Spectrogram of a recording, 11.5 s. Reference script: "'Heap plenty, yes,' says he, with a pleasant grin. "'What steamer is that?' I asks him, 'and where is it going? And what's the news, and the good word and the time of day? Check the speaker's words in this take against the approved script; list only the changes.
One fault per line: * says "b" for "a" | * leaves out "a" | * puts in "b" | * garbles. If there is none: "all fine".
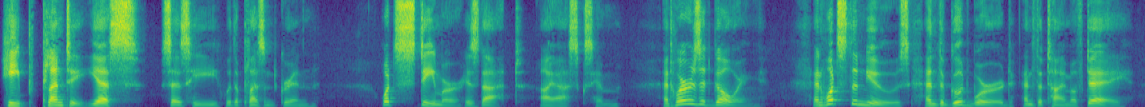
all fine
